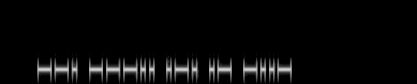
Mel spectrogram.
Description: Morse code, heard as a keyed tone, about 28 wpm, 700 Hz. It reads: G8RAX
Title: DXCC-100 Call Signs - 5 Characters - 28wpm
